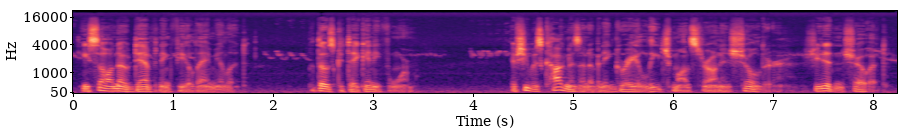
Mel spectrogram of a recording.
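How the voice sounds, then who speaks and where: A man with a gravelly, husky voice narrating a scripted radio drama. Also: low-pitched, animated, brisk.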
